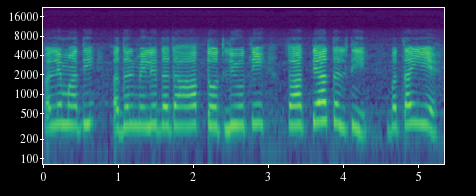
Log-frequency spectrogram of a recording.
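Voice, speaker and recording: A woman doing a young cartoon daughter-in-law with a heavy, childlike lisp. Her voice is high and her speech slow, and she sounds timid even when she answers back. The sound is dull and lo-fi. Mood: pleading. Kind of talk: cartoon voice acting. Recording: dull lo-fi recording.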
